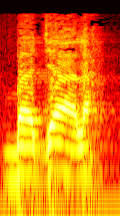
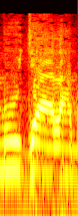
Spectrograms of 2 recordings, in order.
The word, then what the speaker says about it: Bajalah: Ya, cara membacanya adalah Bajalah. Ya, dengan ba-nya ada fathahnya, bukan Bujalah, bukan Bajalah.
